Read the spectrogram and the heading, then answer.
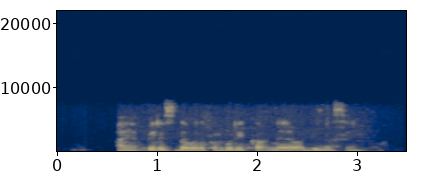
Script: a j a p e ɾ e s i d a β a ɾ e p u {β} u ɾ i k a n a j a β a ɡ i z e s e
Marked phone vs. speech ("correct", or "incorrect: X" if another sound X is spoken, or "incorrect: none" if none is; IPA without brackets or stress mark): incorrect: b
